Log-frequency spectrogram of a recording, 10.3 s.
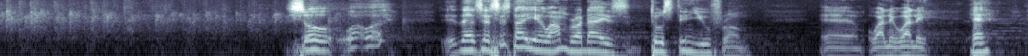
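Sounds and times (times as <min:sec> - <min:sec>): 
crowd clapping: 0:00.0 - 0:04.3
speech: 0:02.9 - 0:07.6, 0:08.2 - 0:10.0.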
